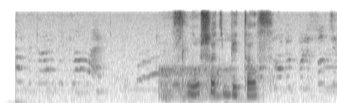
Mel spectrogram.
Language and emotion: Russian, neutral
